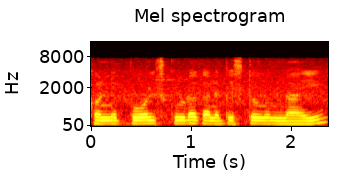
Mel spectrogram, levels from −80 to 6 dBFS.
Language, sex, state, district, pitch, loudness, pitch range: Telugu, male, Telangana, Mahabubabad, 130 Hz, -14 LUFS, 125-135 Hz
